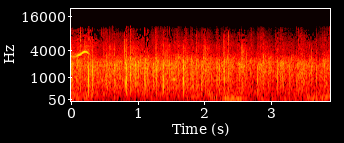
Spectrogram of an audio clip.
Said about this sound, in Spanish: Es un trozo de Ez al que estáis aplaudiendo, aplaudir la mierda.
